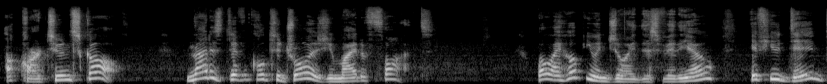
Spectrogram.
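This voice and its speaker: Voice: mid-range voice, slightly rough. A tutorial host talking through a drawing step by step in a playful, encouraging manner. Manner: playful, light humour, encouraging.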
